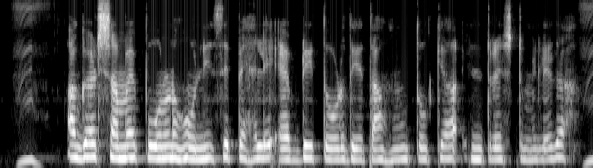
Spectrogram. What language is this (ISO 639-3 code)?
hin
